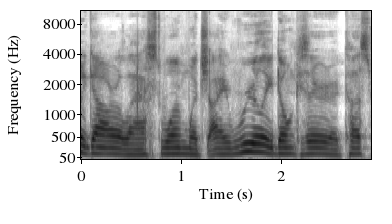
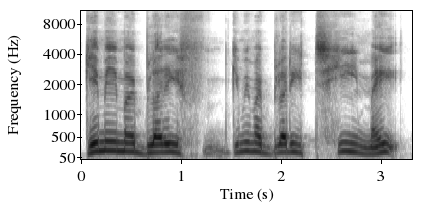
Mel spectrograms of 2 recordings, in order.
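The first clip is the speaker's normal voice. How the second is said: mock British accent; 5 semitones higher than usual. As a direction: ham up a British accent, pitched up. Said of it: "I need a British accent".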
